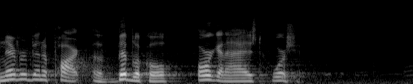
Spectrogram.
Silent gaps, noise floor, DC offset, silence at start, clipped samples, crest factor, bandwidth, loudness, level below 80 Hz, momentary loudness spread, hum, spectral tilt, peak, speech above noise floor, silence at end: none; -61 dBFS; under 0.1%; 0 s; under 0.1%; 20 dB; 8 kHz; -26 LUFS; -66 dBFS; 13 LU; none; -8 dB/octave; -6 dBFS; 37 dB; 1.15 s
